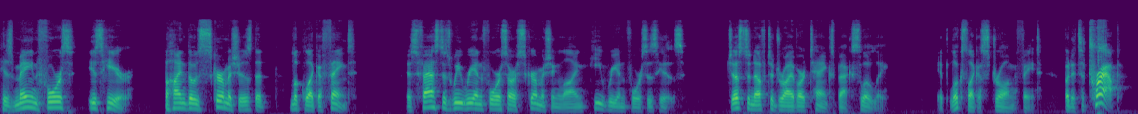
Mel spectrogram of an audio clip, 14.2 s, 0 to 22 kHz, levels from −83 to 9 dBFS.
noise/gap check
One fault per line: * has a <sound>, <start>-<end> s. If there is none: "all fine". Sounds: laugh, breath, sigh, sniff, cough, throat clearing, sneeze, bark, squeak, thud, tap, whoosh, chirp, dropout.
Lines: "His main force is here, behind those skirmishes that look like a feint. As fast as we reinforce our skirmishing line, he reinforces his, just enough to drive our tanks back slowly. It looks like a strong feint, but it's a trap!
all fine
